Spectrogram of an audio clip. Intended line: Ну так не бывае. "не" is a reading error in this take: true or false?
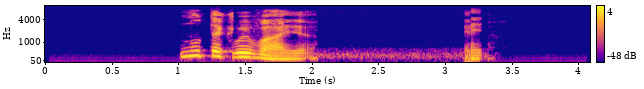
true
